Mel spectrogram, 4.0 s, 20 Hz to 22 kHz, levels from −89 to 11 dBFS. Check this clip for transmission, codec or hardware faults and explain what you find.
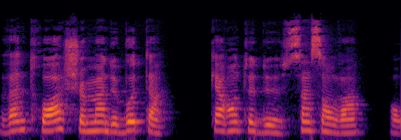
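No transmission, codec or hardware faults.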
